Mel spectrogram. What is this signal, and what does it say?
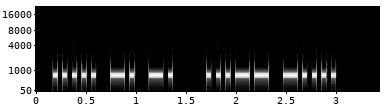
Morse code, heard as a keyed tone, about 25 wpm, 700 Hz. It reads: 5NN 36
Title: CQ WW DX Contest Exchange - 25wpm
